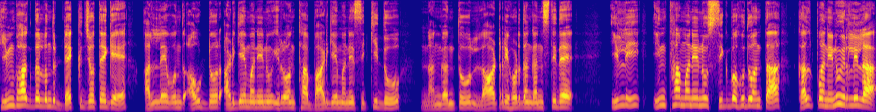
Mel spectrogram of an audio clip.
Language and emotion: Kannada, surprised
